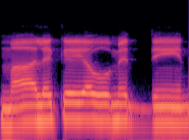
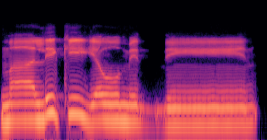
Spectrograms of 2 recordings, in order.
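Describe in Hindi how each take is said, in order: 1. कसरा स्वर 'e' जैसा सुनाई देता है। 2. कसरा स्वर साफ़ 'ee' जैसा सुनाई देता है। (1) "ये नहीं पढ़ना, ये गलती है" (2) "यानी जेर में आई की आवाज आएगी"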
